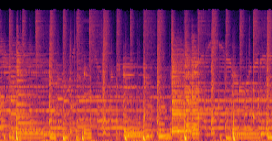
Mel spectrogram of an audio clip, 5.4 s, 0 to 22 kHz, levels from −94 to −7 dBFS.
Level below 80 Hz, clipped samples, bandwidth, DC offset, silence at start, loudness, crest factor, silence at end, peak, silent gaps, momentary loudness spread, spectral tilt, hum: -36 dBFS; under 0.1%; 17 kHz; under 0.1%; 0 s; -26 LUFS; 18 dB; 0 s; -8 dBFS; none; 6 LU; -5 dB/octave; none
